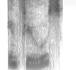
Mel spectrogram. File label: "infuse", Indian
